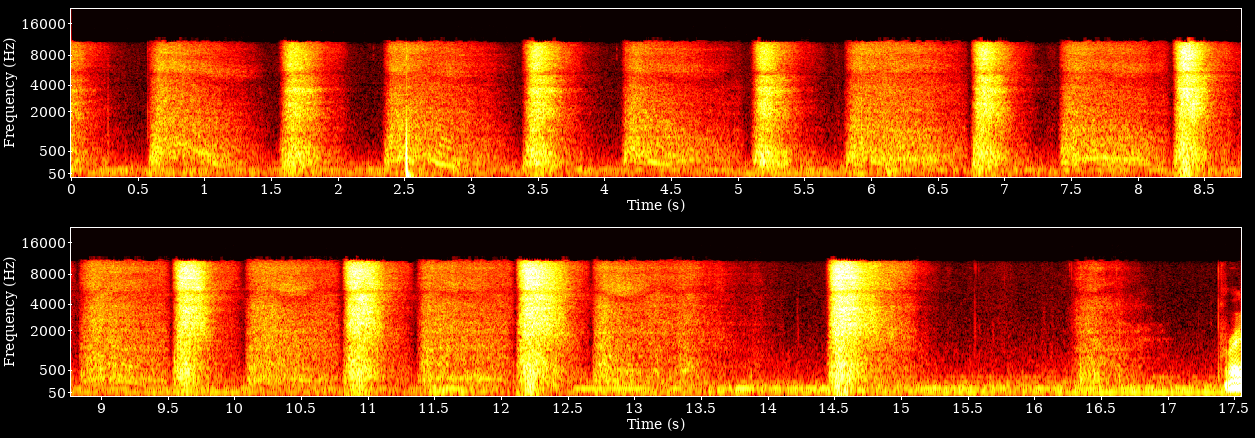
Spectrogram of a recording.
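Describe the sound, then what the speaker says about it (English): Steady breathing in and out during a tai chi session, a dozen or so rhythmic breath pulses, close and fairly loud, with a sharper exhale near the end and no talking. "Exhale, inhale."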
